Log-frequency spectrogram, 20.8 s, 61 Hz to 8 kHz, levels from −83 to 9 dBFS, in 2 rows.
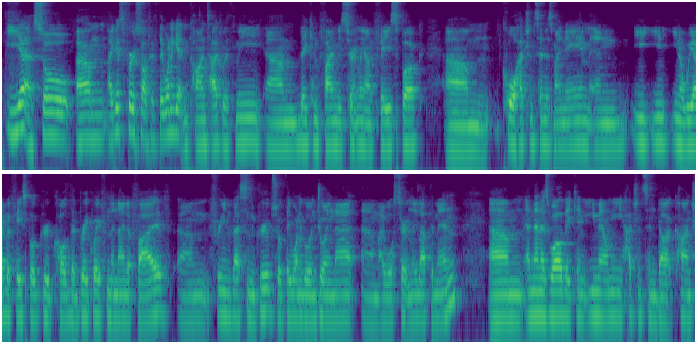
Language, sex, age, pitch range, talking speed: English, male, 20-39, 120-135 Hz, 225 wpm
